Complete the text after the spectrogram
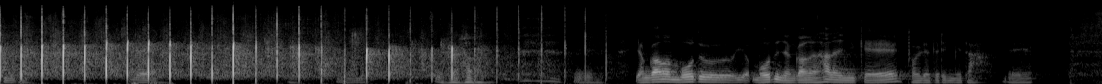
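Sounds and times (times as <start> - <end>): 
church congregation clapping in unison for the choir and accompanist: 0.0 - 6.1
speech: 6.4 - 10.4.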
